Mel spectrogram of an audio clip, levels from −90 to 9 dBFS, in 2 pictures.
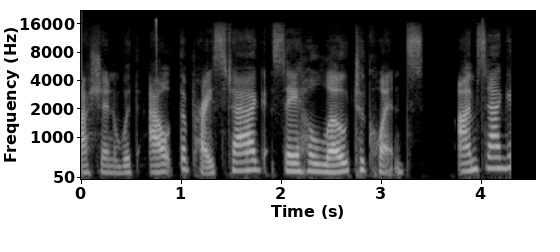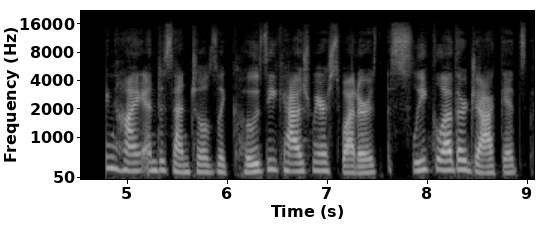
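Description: At 0.74 s, just before "the price tag", a sharp snap sits on top of the speech. A second snap lands at 4.01 s. Each lasts only a few milliseconds. These are electrical switching spikes, likely arcs from a nearby switch or motor picked up by the audio line.

At 4.29 s the speech cuts to silence. It resumes at 4.79 s, exactly where it stopped. This is a rebuffering stall. The player ran out of downloaded audio and waited for more. Nothing is lost, but about 0.5 s of dead air is added.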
